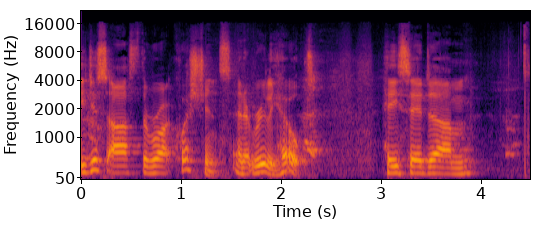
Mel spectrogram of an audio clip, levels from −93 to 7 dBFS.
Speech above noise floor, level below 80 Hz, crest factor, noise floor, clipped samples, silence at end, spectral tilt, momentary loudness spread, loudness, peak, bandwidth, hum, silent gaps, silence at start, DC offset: 24 dB; -60 dBFS; 14 dB; -44 dBFS; under 0.1%; 0 s; -3.5 dB/octave; 10 LU; -20 LUFS; -8 dBFS; 16.5 kHz; none; none; 0 s; under 0.1%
